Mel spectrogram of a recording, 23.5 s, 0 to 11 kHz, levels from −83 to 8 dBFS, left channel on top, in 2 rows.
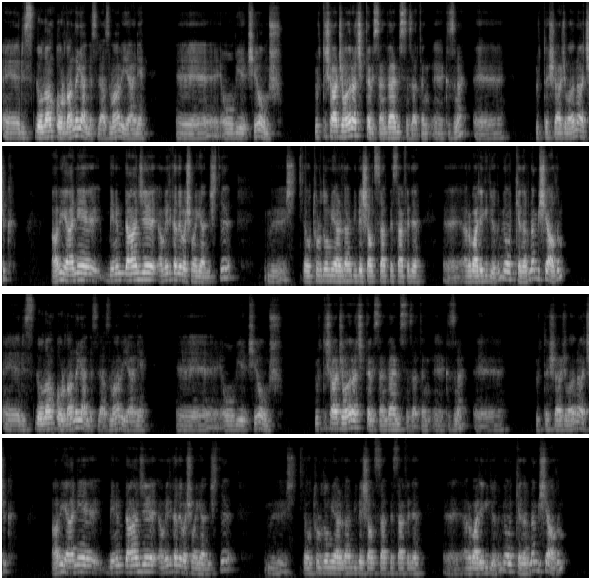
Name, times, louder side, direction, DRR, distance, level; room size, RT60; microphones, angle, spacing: voice 1, 0.0-2.9 3.5-5.6 6.3-10.0 10.7-11.9 12.7-16.3 17.0-20.1 20.6-23.0, left 6 dB, 80° left, 0.4 m, -23 dB
4.4 x 2.3 x 2.3 m
head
